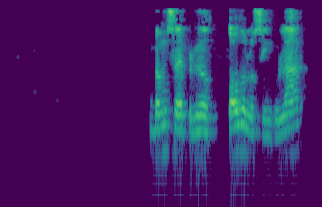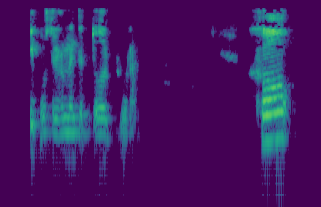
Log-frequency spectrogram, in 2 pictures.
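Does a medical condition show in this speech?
No.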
